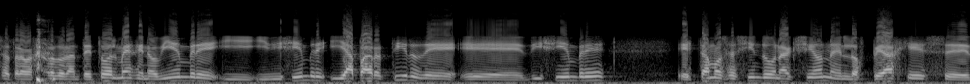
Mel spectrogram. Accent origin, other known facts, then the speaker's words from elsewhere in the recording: Santa Fe, Argentina; moved away; Cuando vine de mi pueblo de la provincia de Santa Fe, ansiaba fervorosamente conocer Radio El Mundo.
